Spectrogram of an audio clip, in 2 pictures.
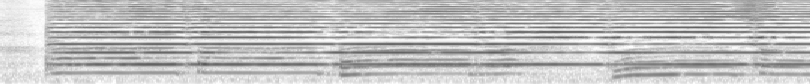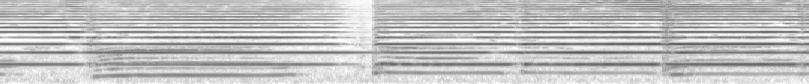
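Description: Violin's open E string bowed in long steady strokes, with a brief break near eight seconds, while a woman sings a slow melody over it that steps downward note by note.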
